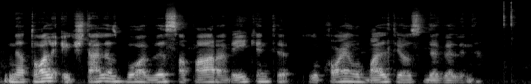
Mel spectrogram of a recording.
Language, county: Lithuanian, Vilnius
